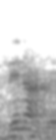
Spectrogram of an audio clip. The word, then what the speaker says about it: Xenon: X is pronounced Z. Xenon.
